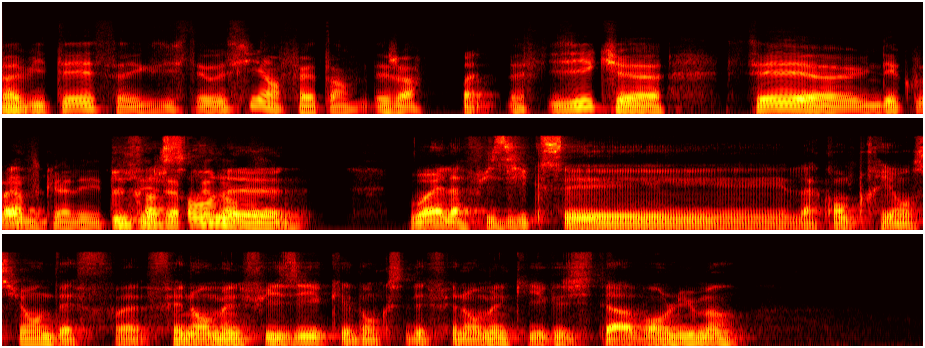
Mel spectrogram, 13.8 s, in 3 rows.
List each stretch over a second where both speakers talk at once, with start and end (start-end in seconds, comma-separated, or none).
4.6-6.0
